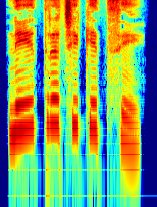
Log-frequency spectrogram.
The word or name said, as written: ನೇತ್ರಚಿಕಿತ್ಸೆ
